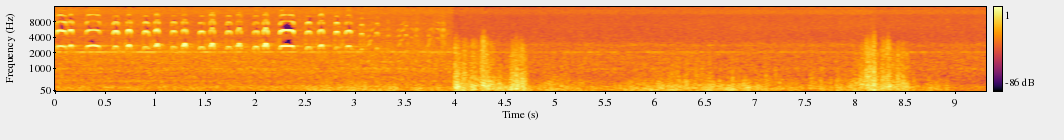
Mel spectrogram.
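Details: A Eurasian Oystercatcher (Haematopus o. ostralegus) gives rapid, high, piping notes in a quick even series for about three seconds, over low wind rumble with a few dull thumps. Recorded in August 2011 at Terneuzen, Netherlands.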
